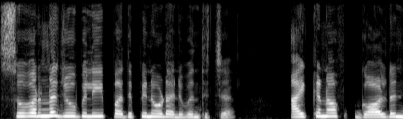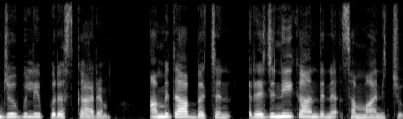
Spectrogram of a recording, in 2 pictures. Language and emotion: Malayalam, neutral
